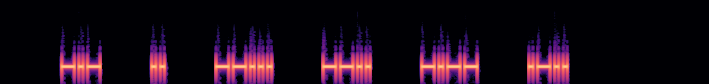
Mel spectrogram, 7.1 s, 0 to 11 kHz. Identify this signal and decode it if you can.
Morse code, heard as a keyed tone, about 28 wpm, spaced as for 13 wpm, 700 Hz. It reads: KI7ZYL
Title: USA Call Signs - 6 Characters - 4x Character Spacing - 28wpm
